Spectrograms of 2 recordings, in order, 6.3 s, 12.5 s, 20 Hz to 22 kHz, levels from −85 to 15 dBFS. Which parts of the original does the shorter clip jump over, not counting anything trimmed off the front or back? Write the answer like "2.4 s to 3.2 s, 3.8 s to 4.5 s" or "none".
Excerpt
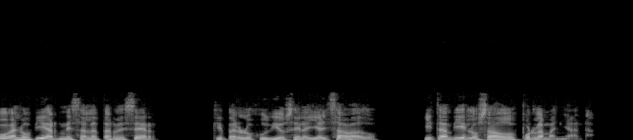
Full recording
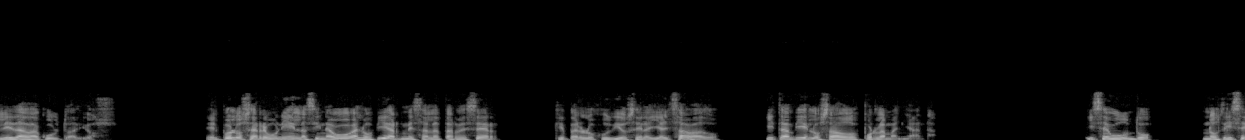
none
